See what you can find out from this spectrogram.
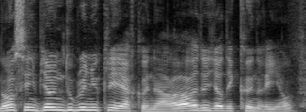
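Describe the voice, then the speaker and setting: Here a man speaks at a high pitch. His tone is dark and mellow. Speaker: gaming commentator. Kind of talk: gameplay commentary over video.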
